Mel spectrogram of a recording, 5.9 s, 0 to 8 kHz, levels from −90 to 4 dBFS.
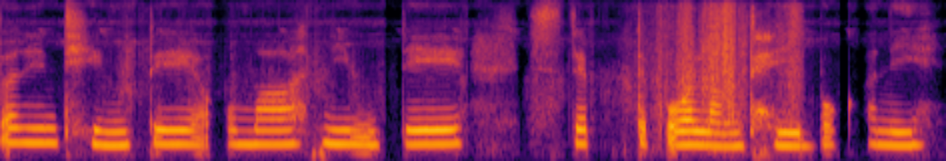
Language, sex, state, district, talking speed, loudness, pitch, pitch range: Mizo, female, Mizoram, Aizawl, 160 wpm, -20 LUFS, 220 Hz, 205-225 Hz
